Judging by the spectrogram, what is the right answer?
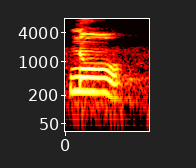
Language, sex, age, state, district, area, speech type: Dogri, female, 30-45, Jammu and Kashmir, Reasi, urban, read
